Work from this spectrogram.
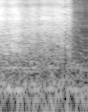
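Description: Brisk rubbing strokes scrape dust off a notebook cover, a soft, close, hissing friction that fades out near the end. No one speaks.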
